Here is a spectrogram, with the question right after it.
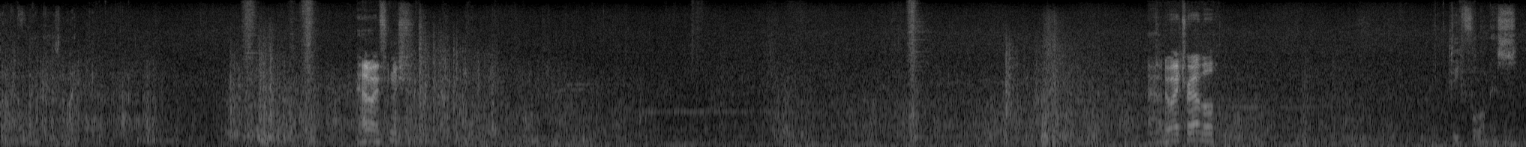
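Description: A video game thunderstorm with rain gives a steady wash of rainfall broken by several sharp cracks and rumbles of thunder, while a person talks over it.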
